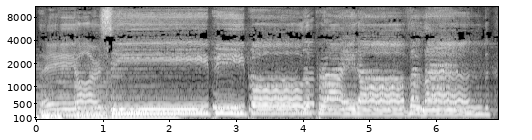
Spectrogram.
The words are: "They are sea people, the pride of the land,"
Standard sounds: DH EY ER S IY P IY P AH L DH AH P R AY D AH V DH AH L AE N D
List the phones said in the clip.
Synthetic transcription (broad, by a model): DH EY ER S IY P IY P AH L DH AH P R AY D AH V DH AH L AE N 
